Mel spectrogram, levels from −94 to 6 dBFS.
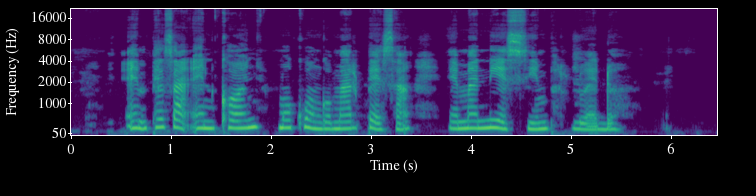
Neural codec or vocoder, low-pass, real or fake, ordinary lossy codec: none; none; real; none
